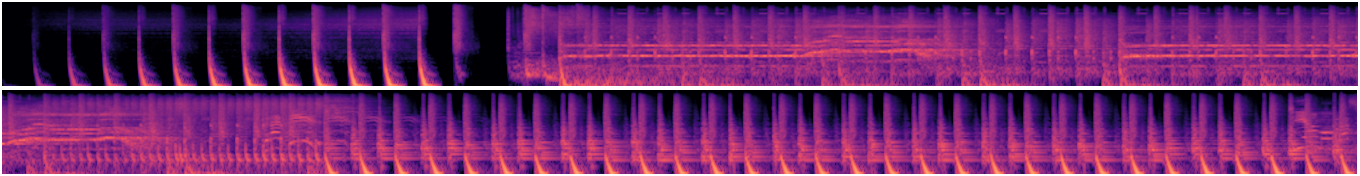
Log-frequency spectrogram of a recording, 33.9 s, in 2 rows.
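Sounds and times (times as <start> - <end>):
club dance music at 137 BPM: 0.4 - 5.8, 6.5 - 33.8.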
